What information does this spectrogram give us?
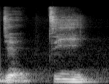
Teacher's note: huruf ti ujung lidah bertemu gigi ya ada hembusannya bocor halus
